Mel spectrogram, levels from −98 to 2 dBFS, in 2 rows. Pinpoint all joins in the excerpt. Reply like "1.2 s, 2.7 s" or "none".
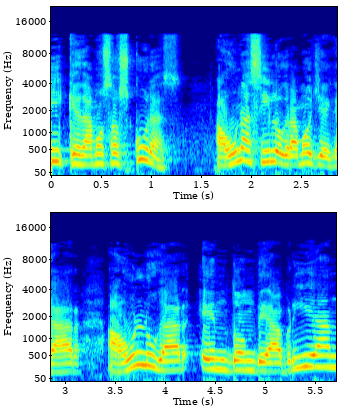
1.4 s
